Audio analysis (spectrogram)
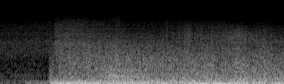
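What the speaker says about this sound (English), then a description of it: "You hear the thunder." A sudden deep boom of thunder breaks out in the naval warship game Ultimate Admiral: Dreadnoughts, then rolls on as a loud, sustained rumble after a quieter opening.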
